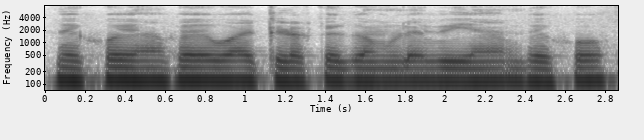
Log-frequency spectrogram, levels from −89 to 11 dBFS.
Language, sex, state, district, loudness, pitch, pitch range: Hindi, male, Chandigarh, Chandigarh, -13 LUFS, 125 Hz, 120-125 Hz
